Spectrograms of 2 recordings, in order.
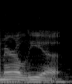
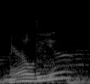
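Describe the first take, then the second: First: The A in the name is left silent. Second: The A in the name is clearly pronounced. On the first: The speaker calls it wrong. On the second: The speaker calls it right.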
